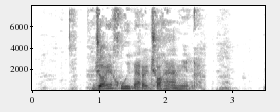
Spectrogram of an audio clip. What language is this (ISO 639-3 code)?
fas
